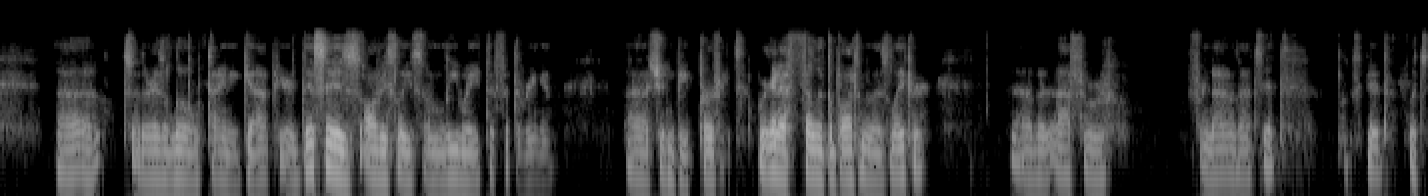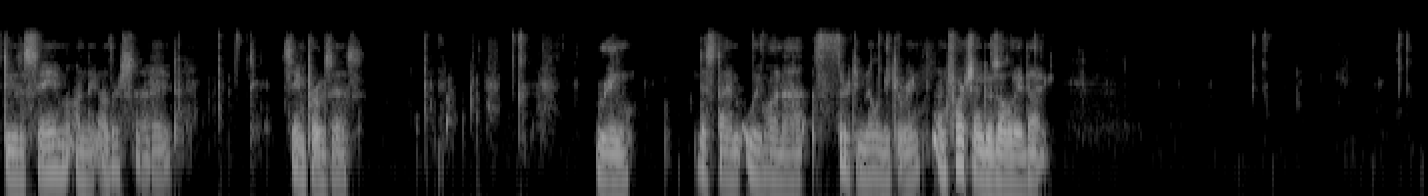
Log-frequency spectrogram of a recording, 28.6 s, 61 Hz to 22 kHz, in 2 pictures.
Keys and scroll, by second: 23.7-24.9 typing.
